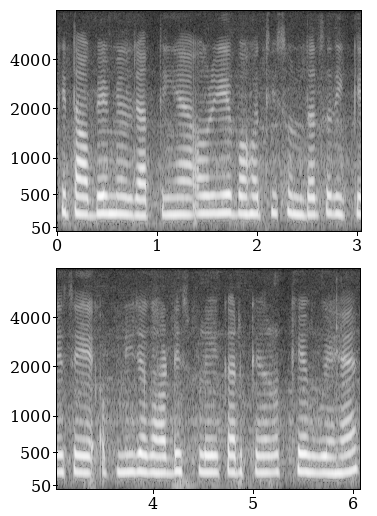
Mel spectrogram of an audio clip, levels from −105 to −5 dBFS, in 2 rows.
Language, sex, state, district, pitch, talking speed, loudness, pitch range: Hindi, female, Punjab, Pathankot, 235 Hz, 180 wpm, -15 LUFS, 230-245 Hz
